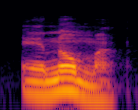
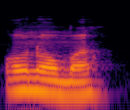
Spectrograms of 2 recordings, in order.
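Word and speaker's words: ὄνομα: Bien, la clave está en entender el término griego enoma, así se pronuncia. Aunque se lee onoma, se pronuncia enoma, que se traduce como nombre.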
